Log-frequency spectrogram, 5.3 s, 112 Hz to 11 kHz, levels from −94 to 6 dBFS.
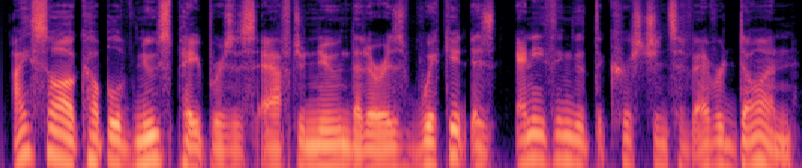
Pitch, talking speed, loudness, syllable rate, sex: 110 Hz, 225 wpm, -20 LUFS, 6.1 syllables/s, male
